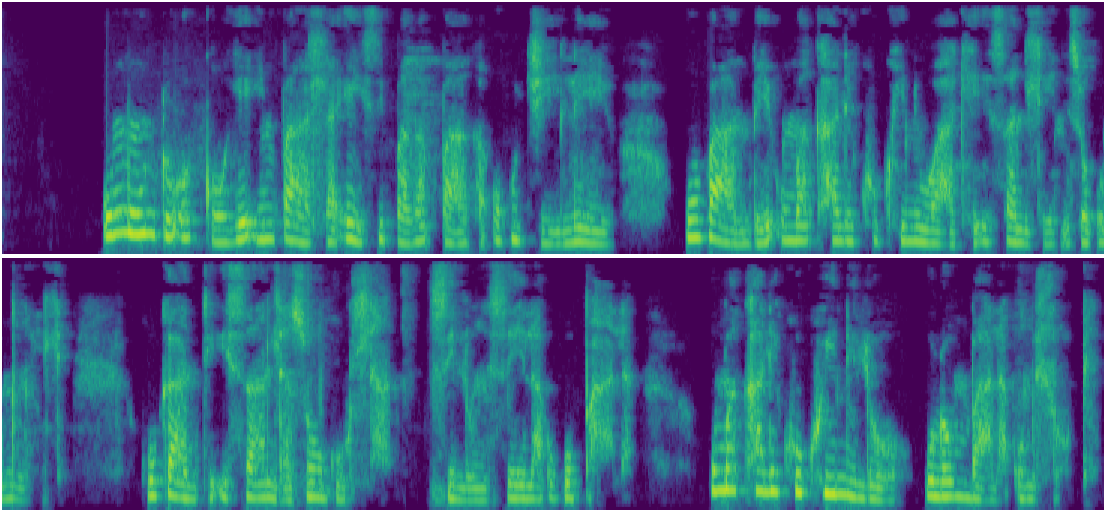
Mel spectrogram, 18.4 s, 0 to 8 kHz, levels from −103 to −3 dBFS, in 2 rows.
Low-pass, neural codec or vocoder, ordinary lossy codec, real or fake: 7.2 kHz; none; MP3, 48 kbps; real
